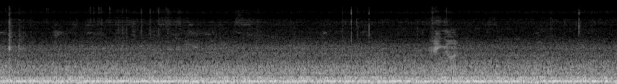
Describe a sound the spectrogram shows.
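A jet engine roars steadily and loudly, heard from inside an airliner cabin.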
